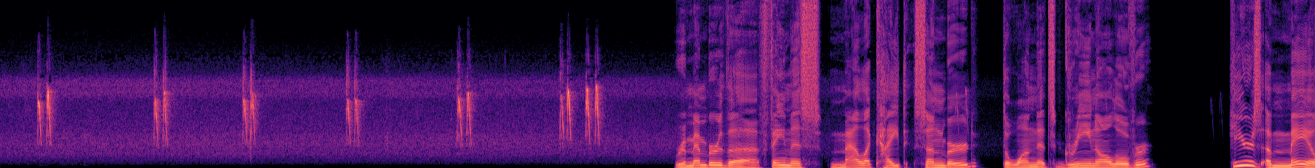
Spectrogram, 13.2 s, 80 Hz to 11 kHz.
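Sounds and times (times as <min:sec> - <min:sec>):
steady faint hiss: 0:00.0 - 0:11.5
streaked spiderhunter calling in Thailand with sharp high doubled chips: 0:00.4 - 0:00.6, 0:01.6 - 0:01.8, 0:02.4 - 0:02.6, 0:03.4 - 0:03.7, 0:04.6 - 0:04.8, 0:05.6 - 0:06.1
speech: 0:06.8 - 0:11.6, 0:12.3 - 0:13.1.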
